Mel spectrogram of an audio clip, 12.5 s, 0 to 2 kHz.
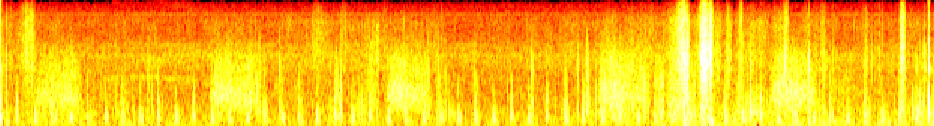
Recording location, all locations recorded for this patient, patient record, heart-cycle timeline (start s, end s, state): pulmonary valve (PV)
aortic valve (AV)+pulmonary valve (PV)+tricuspid valve (TV)+mitral valve (MV)
#Age: Child
#Sex: Female
#Height: 99.0 cm
#Weight: 31.1 kg
#Pregnancy status: False
#Murmur: Absent
#Murmur locations: nan
#Most audible location: nan
#Systolic murmur timing: nan
#Systolic murmur shape: nan
#Systolic murmur grading: nan
#Systolic murmur pitch: nan
#Systolic murmur quality: nan
#Diastolic murmur timing: nan
#Diastolic murmur shape: nan
#Diastolic murmur grading: nan
#Diastolic murmur pitch: nan
#Diastolic murmur quality: nan
#Outcome: Normal
#Campaign: 2015 screening campaign
0.00	1.37	unannotated
1.37	1.47	S1
1.47	1.61	systole
1.61	1.68	S2
1.68	1.83	diastole
1.83	1.93	S1
1.93	2.08	systole
2.08	2.14	S2
2.14	2.30	diastole
2.30	2.42	S1
2.42	2.54	systole
2.54	2.62	S2
2.62	2.79	diastole
2.79	2.88	S1
2.88	3.71	unannotated
3.71	3.84	S1
3.84	3.96	systole
3.96	4.04	S2
4.04	4.19	diastole
4.19	4.28	S1
4.28	6.07	unannotated
6.07	6.18	S1
6.18	6.30	systole
6.30	6.38	S2
6.38	6.55	diastole
6.55	6.64	S1
6.64	6.78	systole
6.78	6.88	S2
6.88	7.02	diastole
7.02	7.14	S1
7.14	7.26	systole
7.26	7.36	S2
7.36	7.50	diastole
7.50	7.59	S1
7.59	12.46	unannotated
